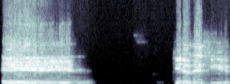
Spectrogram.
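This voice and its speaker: With ordinary pitch variation, a man talks in a bright, sharp tone. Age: 70s. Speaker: communist party member in a debate. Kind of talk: heated debate.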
